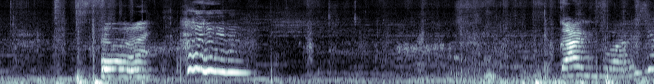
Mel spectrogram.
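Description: A child's voice making a few short sounds without clear words, about one and two seconds in and again near the end. Dull knocks come from the handheld phone being jostled.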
